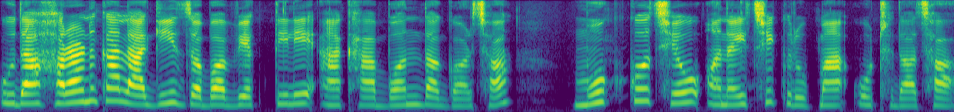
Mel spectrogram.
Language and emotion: Nepali, neutral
